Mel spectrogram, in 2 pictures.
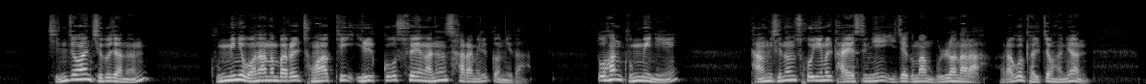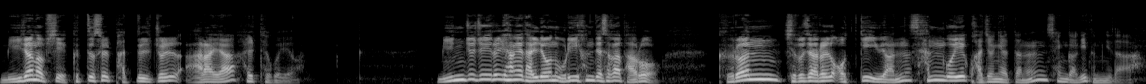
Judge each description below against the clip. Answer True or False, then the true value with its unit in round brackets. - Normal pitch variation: False (6.1 semitones)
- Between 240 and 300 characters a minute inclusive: False (310 characters per minute)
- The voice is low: False (170 Hz)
